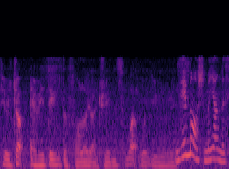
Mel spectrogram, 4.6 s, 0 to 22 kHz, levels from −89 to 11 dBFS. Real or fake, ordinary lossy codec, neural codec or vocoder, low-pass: real; MP3, 48 kbps; none; 5.4 kHz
